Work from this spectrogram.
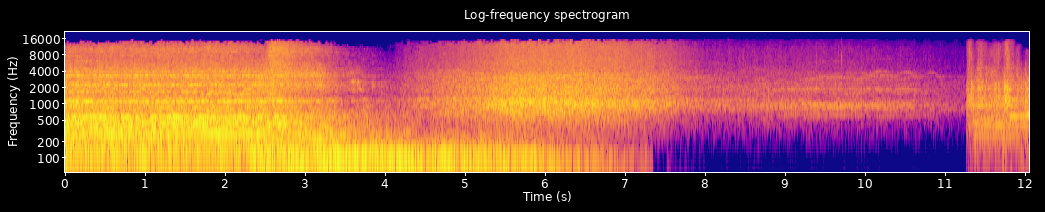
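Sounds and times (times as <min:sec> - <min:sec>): low rumble: 0:02.5 - 0:07.1
audience applauding and cheering: 0:04.3 - 0:12.0.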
